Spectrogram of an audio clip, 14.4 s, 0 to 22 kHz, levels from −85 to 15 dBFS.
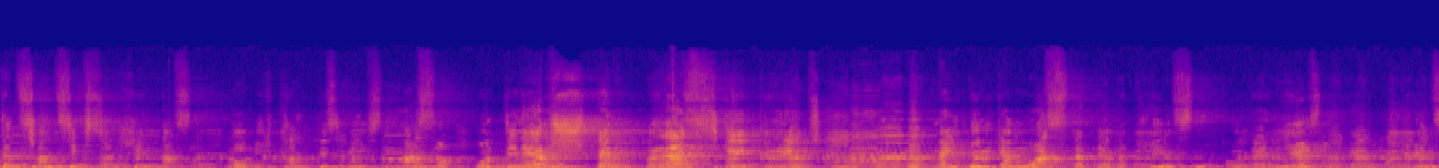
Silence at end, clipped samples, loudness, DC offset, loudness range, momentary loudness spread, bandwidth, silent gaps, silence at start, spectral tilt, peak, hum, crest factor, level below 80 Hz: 0 s; under 0.1%; -22 LUFS; under 0.1%; 8 LU; 13 LU; 15.5 kHz; none; 0 s; -4 dB/octave; -2 dBFS; none; 20 dB; -46 dBFS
